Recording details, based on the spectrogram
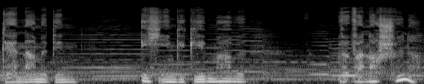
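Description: An actor playing a lovestruck young male student who tells his story in hushed, hesitant literary narration for a radio play. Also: medium pitch, fairly even intonation, normal speed, lightly acted. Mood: hesitant, yearning. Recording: radio drama production with music behind.

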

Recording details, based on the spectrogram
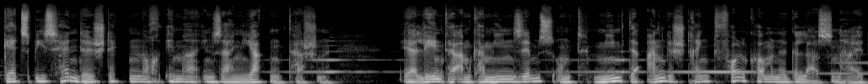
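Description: A man's voice: fairly low pitch, unhurried. A man reading literary, scripted narration as the narrator of a radio play. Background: music.

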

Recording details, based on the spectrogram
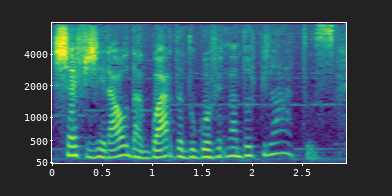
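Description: A dull radio drama recording with music underneath. An actress plays a proud, flirtatious slave woman with a low, mellow voice. She is cool, sly and pointedly teasing. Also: moderate pace, lightly acted. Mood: coolly flirtatious.

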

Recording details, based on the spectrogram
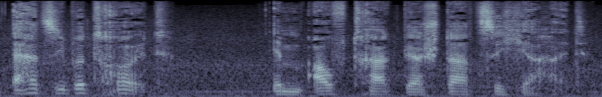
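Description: Casting: male actor as calm, knowing secret-service contact, lowish voice, measured radio drama delivery over ambient noise. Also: lightly acted. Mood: guarded, matter-of-fact. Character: discreet male Cold War intelligence contact, calm and knowing. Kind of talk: naturalistic German radio drama acting.

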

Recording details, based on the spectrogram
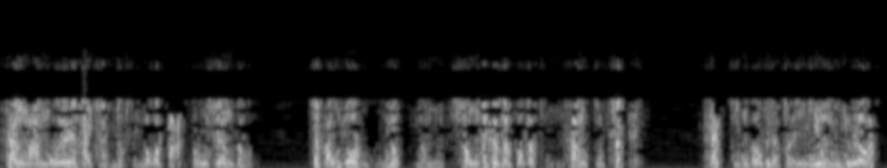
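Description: A man's voice: a little high, animated, moderate pace, vocal fry, breathy edge. A man with a Cantonese accent telling a story in dramatic traditional radio style, theatrical and colloquial. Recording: muffled, roomy radio-style recording.

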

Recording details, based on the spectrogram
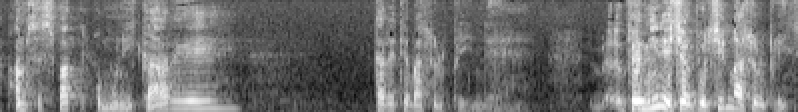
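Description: An actor playing a fussy, kindly older guardian in a radio drama, deliberate and hemming as he talks. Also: on the high side, big pitch swings, creaky, dark tone. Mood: hesitant, deliberate. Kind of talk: Romanian radio theatre acting.

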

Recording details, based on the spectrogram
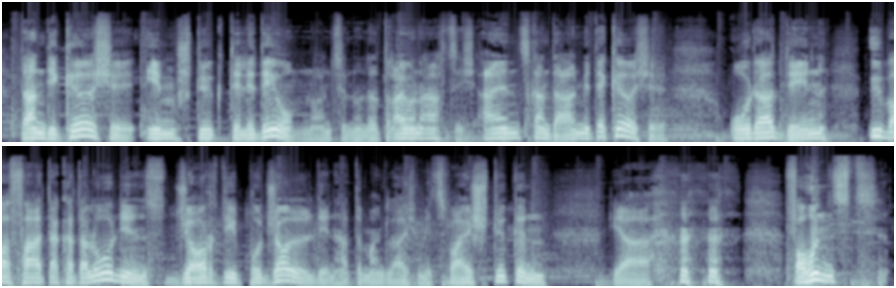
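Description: A man's voice: fairly low pitch, a little mellow. Wry man presenting over music. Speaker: radio show host. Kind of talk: scripted magazine commentary with spoken asides. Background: music under the voice.

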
